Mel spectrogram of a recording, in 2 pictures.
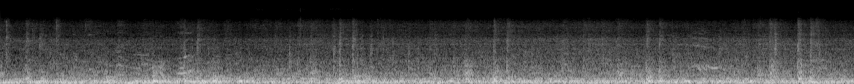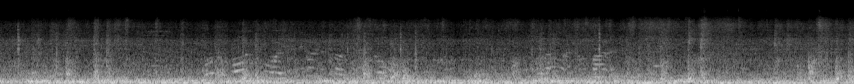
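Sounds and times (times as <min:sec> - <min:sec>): rail clicks: 0:00.0 - 0:17.0
train rumble from inside carriage: 0:00.0 - 0:17.0.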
